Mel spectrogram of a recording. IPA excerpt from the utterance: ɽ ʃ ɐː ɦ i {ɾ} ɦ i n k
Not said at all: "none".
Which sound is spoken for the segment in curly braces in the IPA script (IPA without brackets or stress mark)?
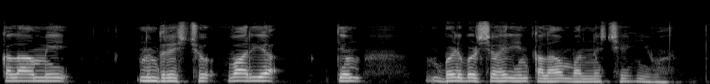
ɾ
